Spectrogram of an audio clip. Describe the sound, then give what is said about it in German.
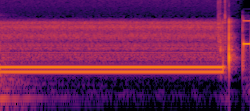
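A telephone dial tone holds steady and loud for over three seconds, then breaks off into a couple of short dialing beeps. “Sorry, da hatte einer angerufen.”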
